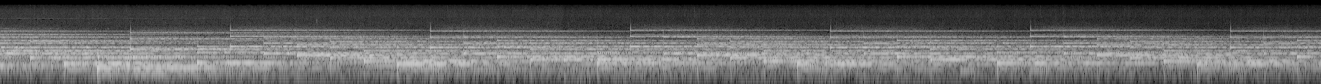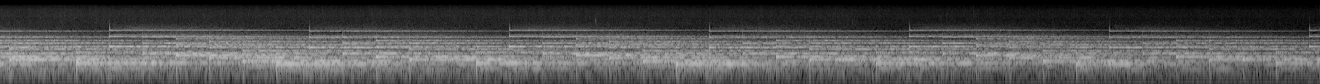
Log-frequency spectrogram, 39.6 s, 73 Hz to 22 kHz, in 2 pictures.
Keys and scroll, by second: 1.2 b, 6.9 v, 11.8 space, 25.2 b, 25.6 ], 27.0-29.5 typing, 31.3 3, 33.6 x, 34.6 x, 35.4 x, 36.6 x, 37.5 v.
